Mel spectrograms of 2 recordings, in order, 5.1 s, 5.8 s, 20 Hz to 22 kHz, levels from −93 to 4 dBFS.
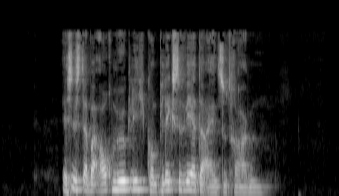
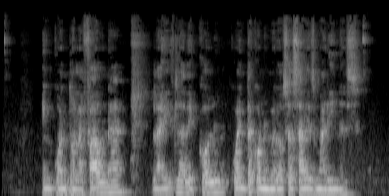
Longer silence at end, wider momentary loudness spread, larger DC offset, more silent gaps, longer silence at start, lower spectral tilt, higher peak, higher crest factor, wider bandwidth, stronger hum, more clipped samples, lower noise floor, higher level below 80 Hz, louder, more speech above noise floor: first, 1.15 s vs 0.35 s; first, 18 LU vs 11 LU; neither; neither; first, 0.95 s vs 0.05 s; about the same, -5 dB/octave vs -6 dB/octave; first, -2 dBFS vs -6 dBFS; about the same, 20 dB vs 20 dB; second, 11.5 kHz vs 15.5 kHz; neither; neither; first, -78 dBFS vs -63 dBFS; second, -62 dBFS vs -54 dBFS; first, -19 LUFS vs -26 LUFS; first, 59 dB vs 39 dB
